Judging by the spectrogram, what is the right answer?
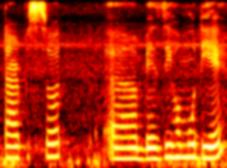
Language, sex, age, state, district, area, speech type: Assamese, female, 30-45, Assam, Golaghat, rural, spontaneous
